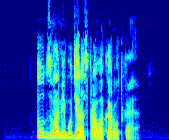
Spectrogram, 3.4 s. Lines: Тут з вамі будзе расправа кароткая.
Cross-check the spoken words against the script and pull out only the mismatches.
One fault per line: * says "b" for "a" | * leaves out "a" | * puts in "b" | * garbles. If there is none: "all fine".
all fine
